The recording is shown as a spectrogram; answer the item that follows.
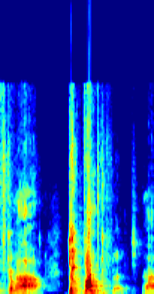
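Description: A man laughing in three short bursts of voice, recorded close on a lapel microphone.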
